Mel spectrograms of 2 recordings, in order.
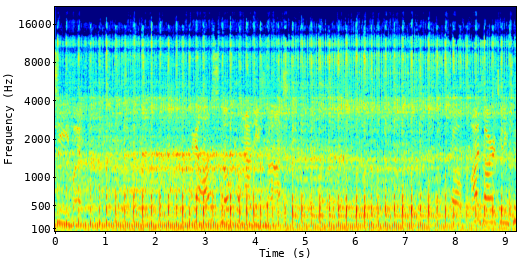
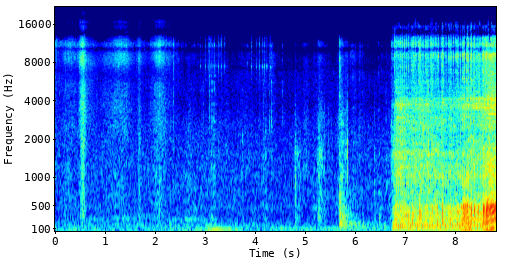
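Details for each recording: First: Puch Maxi moped with 70cc kit, first start-up after build: uneven, burbling two-stroke idle with lumpy pulses that never settle; spark plug came out dark and wet, too much gas; running rich. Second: Puch Maxi moped with rebuilt 70cc kit engine, runs after jetting to roughly a 78 main jet with makeshift air filter: little two-stroke catches and buzzes steady and crisp, climbing cleanly with throttle; tops 34-35 mph, properly jetted.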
